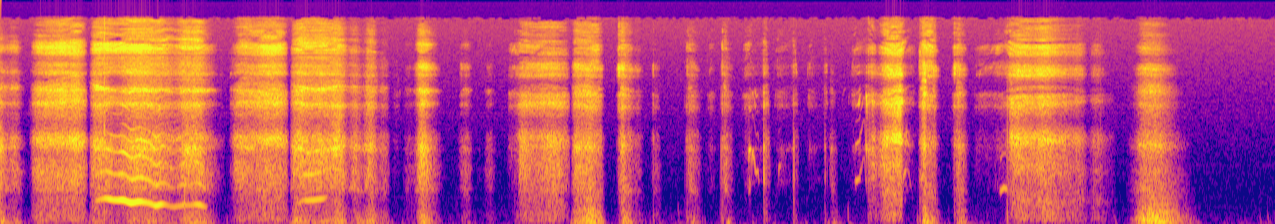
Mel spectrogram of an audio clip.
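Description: A person's voice gives a wavering, falling moan, then a run of short gasps and ragged breaths.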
